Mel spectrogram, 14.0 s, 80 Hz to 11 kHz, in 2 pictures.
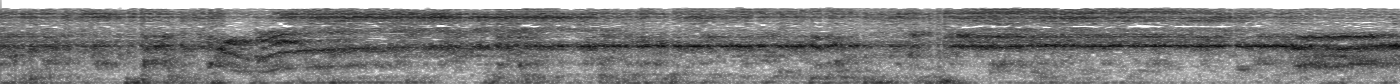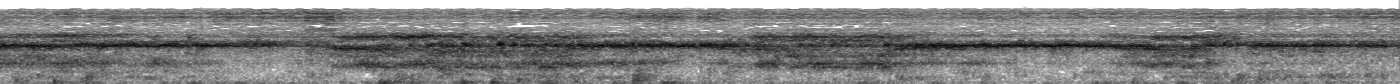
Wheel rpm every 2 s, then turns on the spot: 220, 230, 230, 230, 220, 220, 230.
none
